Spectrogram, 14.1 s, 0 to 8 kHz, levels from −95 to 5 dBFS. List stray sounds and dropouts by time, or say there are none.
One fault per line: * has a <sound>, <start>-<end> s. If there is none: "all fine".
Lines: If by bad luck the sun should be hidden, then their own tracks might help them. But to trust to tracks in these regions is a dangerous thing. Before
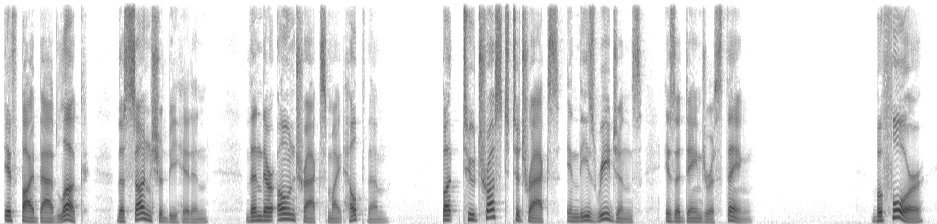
all fine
